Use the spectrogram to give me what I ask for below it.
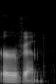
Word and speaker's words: Irvine: and Andrew sandy irvine now irvine's name is spelled i RV I n E and I've heard it pronounced as both Irvine and Ervin I'm going to go with irvine because that's the way it looks like it should be pronounced to my eyes Irvine is another famous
